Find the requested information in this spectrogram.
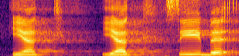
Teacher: untuk Kaf yang sukun maka hamsnya keluarnya belakangan anginnya sifat anginnya keluarnya belakangan setelah suaranya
